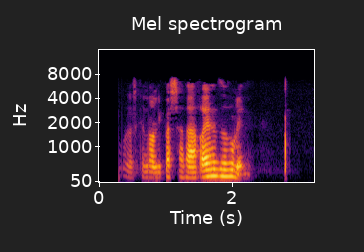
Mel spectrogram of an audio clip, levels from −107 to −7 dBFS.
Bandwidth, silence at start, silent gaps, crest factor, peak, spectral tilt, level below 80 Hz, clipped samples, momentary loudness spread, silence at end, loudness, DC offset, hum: 7.4 kHz; 0.4 s; none; 20 dB; -4 dBFS; -6.5 dB/octave; -62 dBFS; under 0.1%; 17 LU; 1.05 s; -22 LUFS; under 0.1%; none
